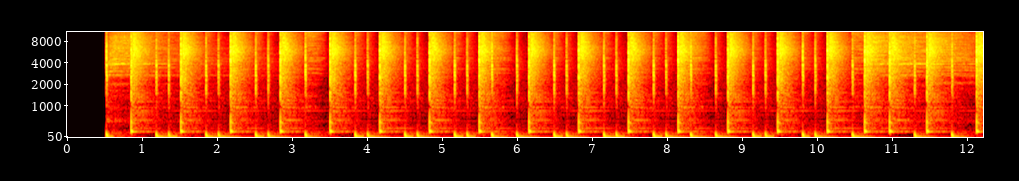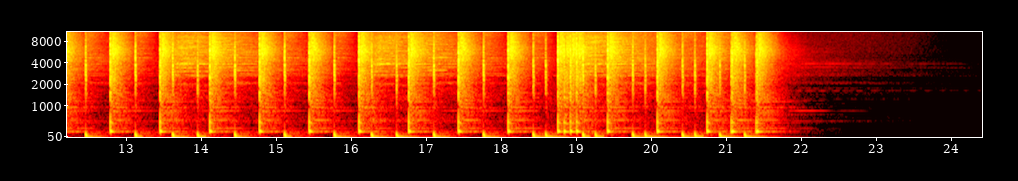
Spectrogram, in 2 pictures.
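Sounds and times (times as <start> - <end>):
drums without compression: 0.5 - 22.1.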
